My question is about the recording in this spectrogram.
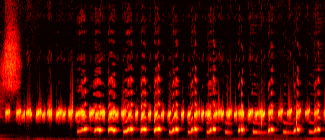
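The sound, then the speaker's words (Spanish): An Atacama toad calls in a rapid, steady train of short pulsed notes, joined partway through by a second lower, rhythmic call, fairly loud with no voices. “La, la voz de alerta, mira como del sapo de Atacama.”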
